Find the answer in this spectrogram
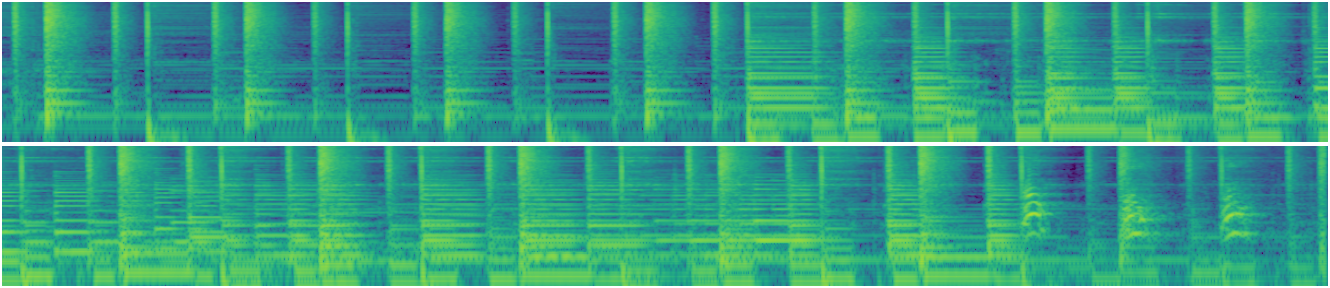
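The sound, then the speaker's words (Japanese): Dog barks set against a rhythmic musical backing, many short yips and woofs falling on steady beats throughout. “ワンコの声に乗せてお天気お伝えします。”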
